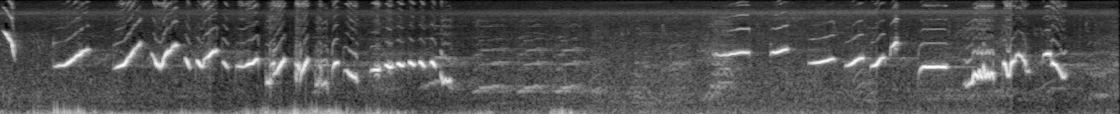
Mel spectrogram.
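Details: White-rumped shama singing, used to stimulate song: a rapid burst of varied whistles, low rumbling noise underneath, then a pause and a slower run of clear whistled notes.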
